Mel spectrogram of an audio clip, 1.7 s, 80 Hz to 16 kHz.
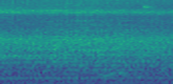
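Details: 2008 Toyota Avanza AC after Freon recharge, condenser setup and larger fan blade, engine idling: steady fan rush over smooth idle, no compressor rattle or knocking; pressure reading 175, 28–30 and dropping; running normally.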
